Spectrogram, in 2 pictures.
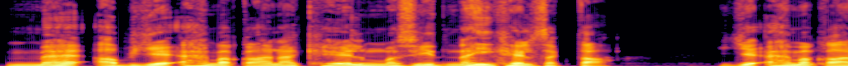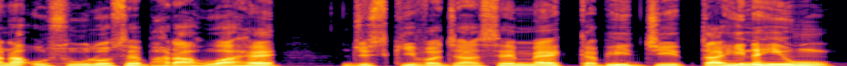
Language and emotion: Urdu, angry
